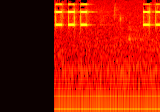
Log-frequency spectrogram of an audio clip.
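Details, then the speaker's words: Benchtop steam sterilizer (pressure cooker) timer alarm: sharp high electronic beeps in bursts of four with pauses, marking about half an hour of sterilizing before pressure release; nothing wrong. "That's my timer saying this has been sterilizing for about a half hour."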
